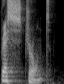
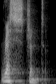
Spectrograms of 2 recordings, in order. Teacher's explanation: So it's not even an 'aunt', it's just an 'ɒnt', restaurant. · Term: squeezed pronunciation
